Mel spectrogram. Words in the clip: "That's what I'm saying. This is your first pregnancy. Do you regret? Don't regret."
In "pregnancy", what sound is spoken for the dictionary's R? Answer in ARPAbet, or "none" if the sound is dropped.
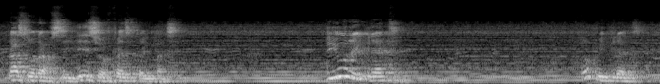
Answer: none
